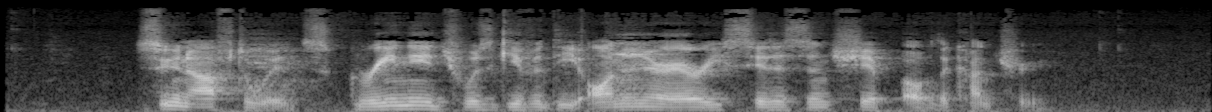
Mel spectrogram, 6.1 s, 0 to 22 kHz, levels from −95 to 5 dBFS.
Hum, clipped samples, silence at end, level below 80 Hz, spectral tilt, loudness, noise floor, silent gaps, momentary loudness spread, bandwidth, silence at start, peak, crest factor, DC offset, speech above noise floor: none; under 0.1%; 0.85 s; -50 dBFS; -3 dB/octave; -19 LUFS; -55 dBFS; none; 12 LU; 16 kHz; 0.7 s; -2 dBFS; 20 dB; under 0.1%; 34 dB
